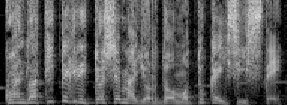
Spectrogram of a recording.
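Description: A man's voice: sits high, big pitch swings, moderate pace, over music. A man hosting a call-in radio show, playful and campy, joking with callers and repeating catchphrases. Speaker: radio host.

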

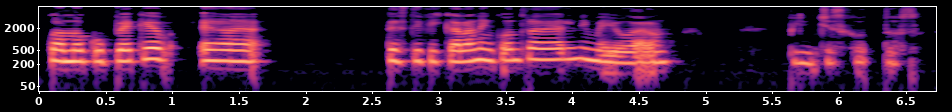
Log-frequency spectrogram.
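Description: High, gravelly Mexican woman podcaster. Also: flat delivery, normal speed, mellow. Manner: candid, slangy and profane, acts out quoted lines. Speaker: podcast host. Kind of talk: casual storytelling chat.

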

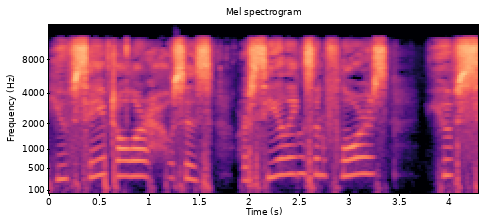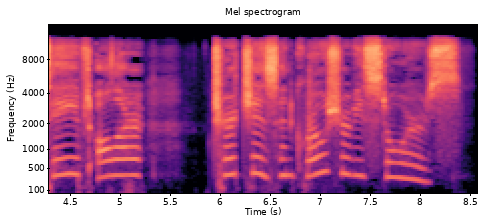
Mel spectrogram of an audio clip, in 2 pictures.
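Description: A woman's voice: extremely high pitch, fairly even intonation, takes it slowly, no echo, pitched above the performer's own voice, rough recording. A woman voicing a tiny, courteous, grateful storybook mayor, with a small piping voice that calls out emphatically. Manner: emphatic, calling out.

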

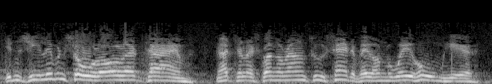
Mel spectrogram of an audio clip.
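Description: An actor playing a jovial, boastful old prospector with folksy, excitable talk in an old western radio drama. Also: male voice, sits high, fairly quick, close to an everyday voice. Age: older. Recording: muffled vintage radio recording, faint noise.

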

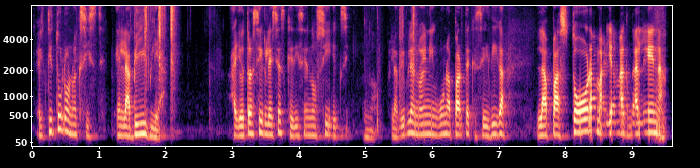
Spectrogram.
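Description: A woman's voice: fairly low pitch, moderate pace, slight background noise. An older woman with a Mexican accent, telling candid, joking stories as an interview guest and acting out the voices. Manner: animated and joking, acts out voices. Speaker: interview guest, pastor's wife.

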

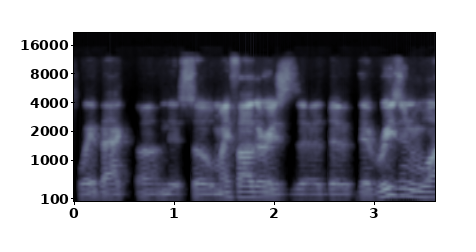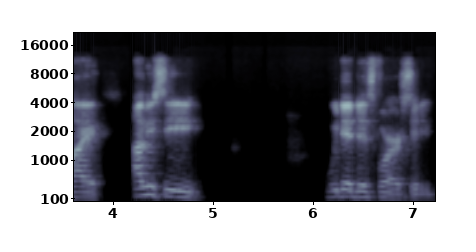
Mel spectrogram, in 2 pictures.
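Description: A man's voice: mid-range voice, a bit bright. A man in his thirties from Argentina, a team owner and guest, talking eagerly and earnestly with many restarts. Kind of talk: casual interview talk.

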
